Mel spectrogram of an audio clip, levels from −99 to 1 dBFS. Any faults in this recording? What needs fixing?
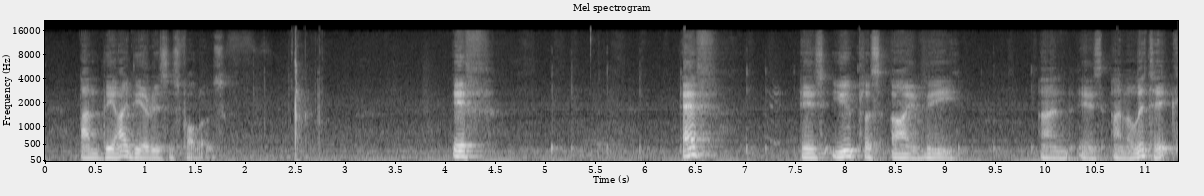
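Crude rate conversion runs throughout: a gritty, inharmonic fizz tracks loud and high-frequency sound, sitting roughly 30 dB below the signal. Samples were repeated rather than filtered, which fits a nearest-sample conversion from 44.1 kHz to 48 kHz. A spectrogram shows faint mirrored partials unrelated to the harmonics, and a zoomed waveform shows stair-stepped duplicated samples. Resample with a proper band-limited filter, such as a windowed-sinc or polyphase resampler, instead of copying nearest samples.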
